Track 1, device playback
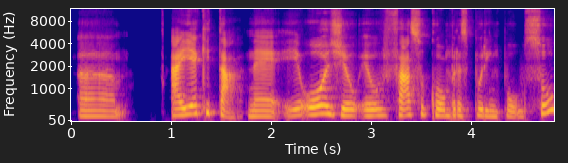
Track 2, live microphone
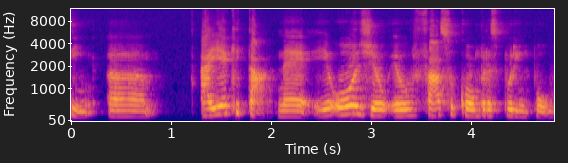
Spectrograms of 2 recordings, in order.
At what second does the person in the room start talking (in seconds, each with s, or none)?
none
